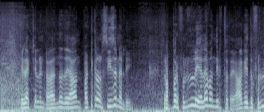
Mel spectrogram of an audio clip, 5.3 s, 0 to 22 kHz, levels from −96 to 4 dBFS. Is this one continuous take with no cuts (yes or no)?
yes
